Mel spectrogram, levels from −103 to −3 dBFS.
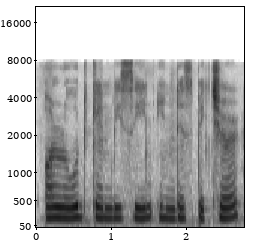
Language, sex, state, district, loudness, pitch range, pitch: English, female, Assam, Kamrup Metropolitan, -18 LUFS, 180-190 Hz, 185 Hz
